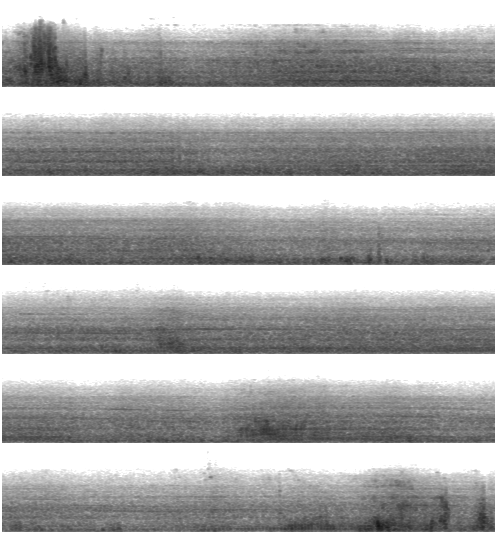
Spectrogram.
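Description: Motorbike engine running while riding along, its note shifting up and down with the throttle, under steady wind noise on the microphone. The sound swells louder a few times, most strongly near the start and near the end.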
